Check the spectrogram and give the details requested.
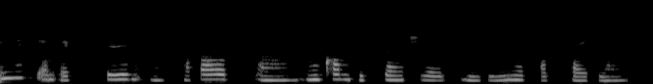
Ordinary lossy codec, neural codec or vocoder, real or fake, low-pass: none; codec, 16 kHz, 2 kbps, X-Codec, WavLM features, trained on Multilingual LibriSpeech; fake; 3.6 kHz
